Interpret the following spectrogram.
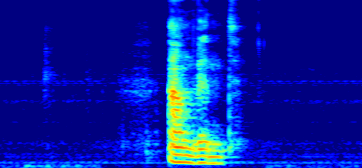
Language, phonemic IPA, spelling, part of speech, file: Dutch, /ˈaɱwɛnt/, aanwendt, verb, Nl-aanwendt.ogg
- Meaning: second/third-person singular dependent-clause present indicative of aanwenden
